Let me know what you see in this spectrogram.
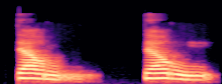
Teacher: da is 2 counts long, and the dad is heavy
